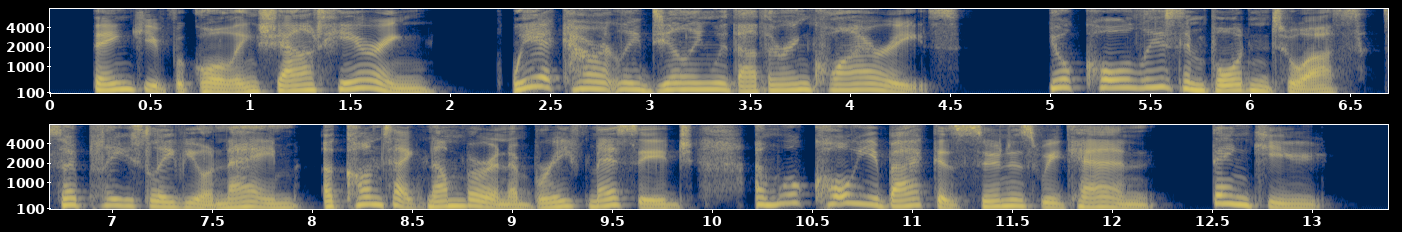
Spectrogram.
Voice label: Business Voicemail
